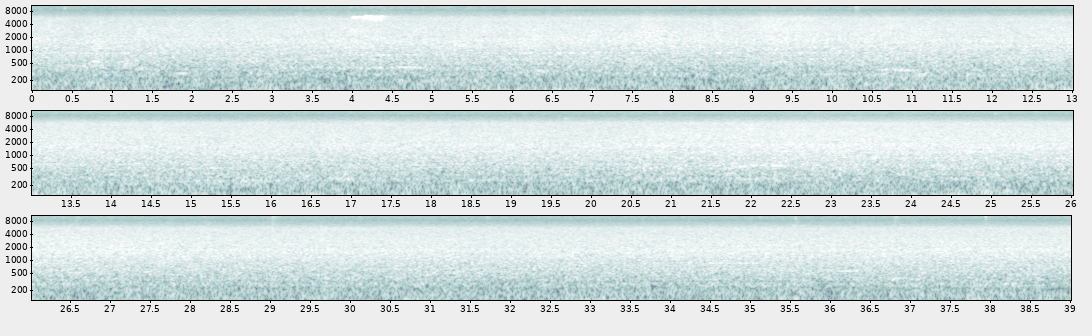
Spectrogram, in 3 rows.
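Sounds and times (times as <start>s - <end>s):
light rain falling: 0.0s - 39.0s.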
